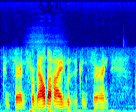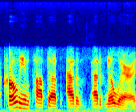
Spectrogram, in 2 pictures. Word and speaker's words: acrolein: Is it, and I may get the pronunciation wrong, acrolein? – Some people say acrolein, some people say acrolein.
